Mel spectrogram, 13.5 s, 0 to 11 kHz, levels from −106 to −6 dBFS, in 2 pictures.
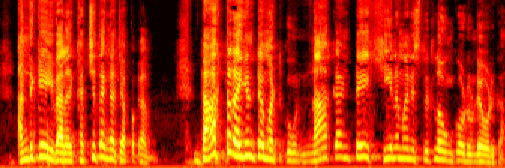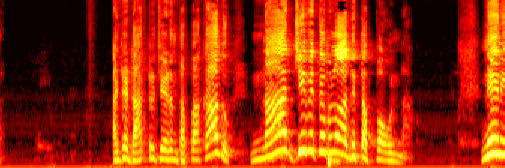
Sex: male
